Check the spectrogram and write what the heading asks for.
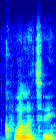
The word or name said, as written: quality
